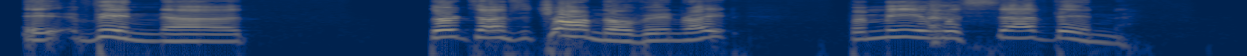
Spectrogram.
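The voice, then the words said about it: Imitates another person's voice. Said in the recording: “That was me doing Joe Pesci.”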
